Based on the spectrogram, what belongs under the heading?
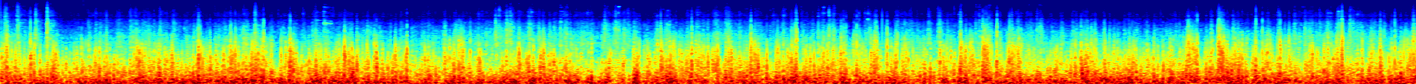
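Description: Wind buffeting the microphone from the open door of a moving passenger train, over the steady running noise of the coach's wheels on the track.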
